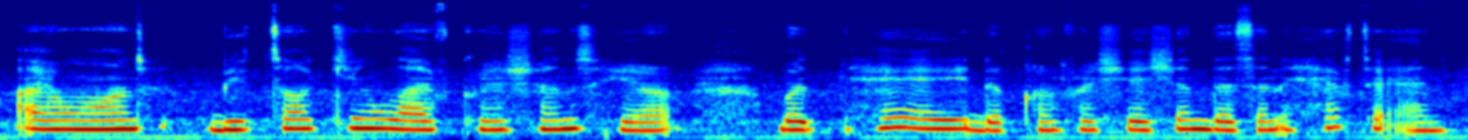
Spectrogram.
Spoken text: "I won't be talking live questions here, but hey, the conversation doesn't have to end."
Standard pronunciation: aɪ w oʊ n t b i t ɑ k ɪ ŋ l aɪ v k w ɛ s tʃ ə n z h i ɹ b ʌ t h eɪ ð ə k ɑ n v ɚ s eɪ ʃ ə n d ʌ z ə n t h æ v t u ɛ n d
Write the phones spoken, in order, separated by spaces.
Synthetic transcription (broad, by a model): aɪ w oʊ n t b i t ɑ k ɪ ŋ l aɪ f k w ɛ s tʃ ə n s h i ɹ b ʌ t h eɪ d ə k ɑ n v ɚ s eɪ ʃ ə n d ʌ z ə n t h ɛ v t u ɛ n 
